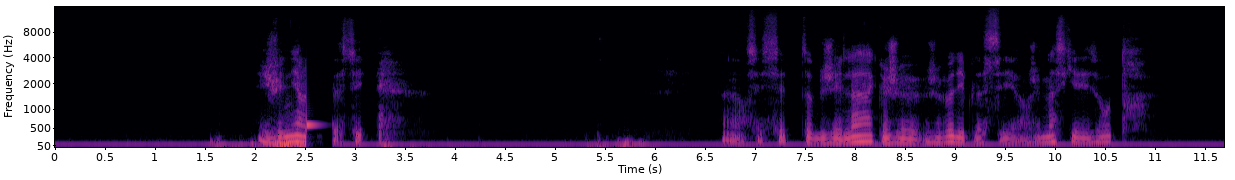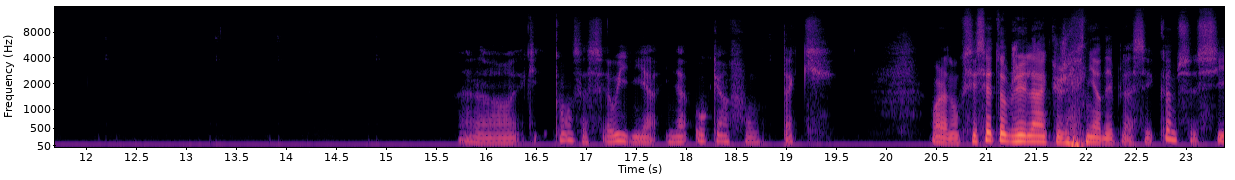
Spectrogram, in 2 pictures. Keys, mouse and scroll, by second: 4.2-5.4 drag, 7.8 click, 9.8 click, 12.1 click, 13.2 click, 13.8 click, 14.8 click, 15.8 click, 16.3 click, 18.7 click, 20.8 middle click, 21.4 middle click, 22.1-23.1 drag.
